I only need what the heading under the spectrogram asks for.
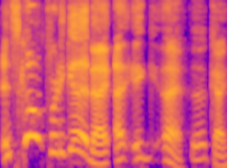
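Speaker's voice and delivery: breaking, cracking voice squeaking and jumping very high. Answering a greeting asking how he is, voice cracking. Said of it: "got a little voice crack out of the way".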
